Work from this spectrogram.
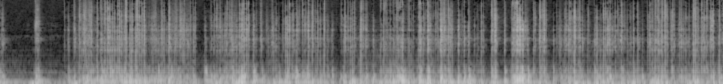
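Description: Long acrylic nails scratch a hollow steel mesh microphone grille up close. The result is a continuous, dense rasping and scraping sound with a heavy, boomy low end and brief bright crackles. It runs steadily with no pauses.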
